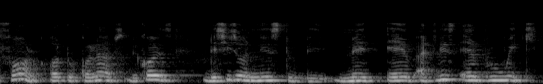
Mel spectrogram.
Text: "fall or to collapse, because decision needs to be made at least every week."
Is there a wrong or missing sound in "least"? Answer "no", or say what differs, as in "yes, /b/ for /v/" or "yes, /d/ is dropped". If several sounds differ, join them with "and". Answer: no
